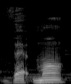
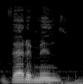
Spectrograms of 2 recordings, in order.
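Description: First: The word is pronounced with a French accent. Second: The word is pronounced with an English accent. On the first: "which is the actual way to pronounce it" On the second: "we got to keep it Anglo-Saxon"

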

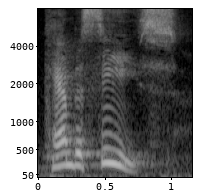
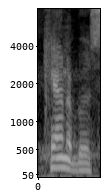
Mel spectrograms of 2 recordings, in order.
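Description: First: The name ends in a clear 'seez' sound. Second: The name sounds like the word cannabis. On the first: The speaker calls it right. "Let me say that right" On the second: The speaker calls it wrong. "I say Cannabis, sounds like he's, you know"

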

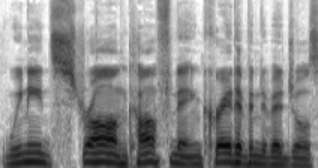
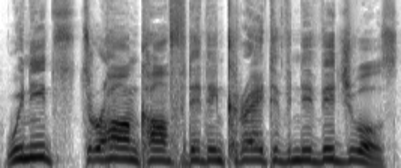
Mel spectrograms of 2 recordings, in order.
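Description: First: It is said in the speaker's ordinary accent. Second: It is said in a put-on Russian accent.

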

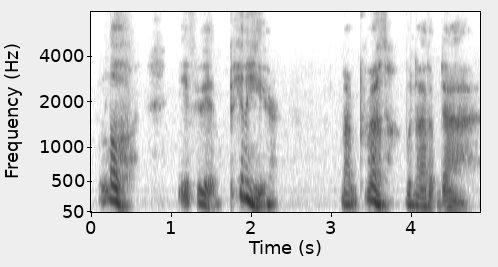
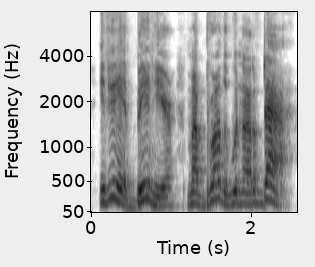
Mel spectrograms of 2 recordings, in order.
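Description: First: It sounds sorrowful and grieving. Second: It sounds upset and accusing.

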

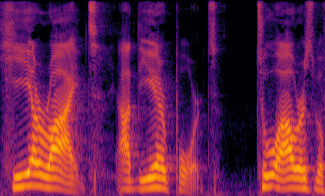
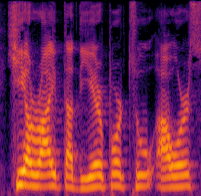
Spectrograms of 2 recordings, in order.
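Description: First: The sentence is spoken at a slower pace. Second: The sentence is spoken too fast. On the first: The speaker calls it right. "la forma en cómo tú lo deberías leer" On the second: The speaker calls it wrong. "Pero van demasiado rápido"

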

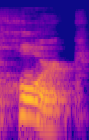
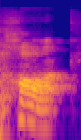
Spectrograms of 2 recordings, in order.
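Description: First: The vowel sounds r-like, as in 'Hork'. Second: The vowel is plain, with no r-like sound. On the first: Someone else says it this way. "She says Hork" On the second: This is the speaker's own way of saying it. "I say Hawk"

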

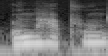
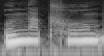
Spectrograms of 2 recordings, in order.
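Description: First: The word is said in full with every syllable. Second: The word is shortened, dropping the ha syllable. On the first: This is the formal full pronunciation. "今回は正式な言葉ということでウンナハプーンという読み方" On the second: This is a casual shortened pronunciation. "ウンナプーンであるとかウンハプーンというふうに発音されることもあります"

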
